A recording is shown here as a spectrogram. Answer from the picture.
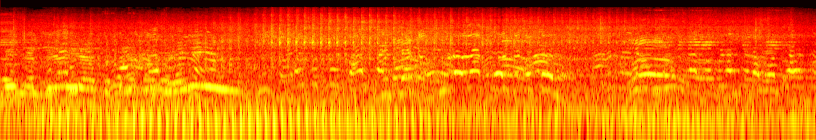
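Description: Women's voices talking over a motor vehicle engine that runs steadily, its sound swelling for a second or so about two seconds in.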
